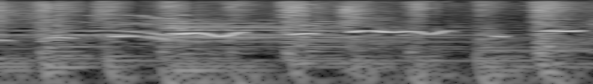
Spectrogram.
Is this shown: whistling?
yes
